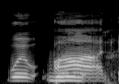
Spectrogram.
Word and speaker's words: Wuane: But yeah, it's spelled W-U-A-N-E. And I'm like, there's no way I'd be able to pronounce that. – Wuane is the normal girl. Wuane is the fancy, snooty girl. – It is Wuane.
